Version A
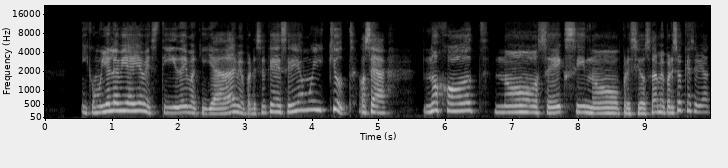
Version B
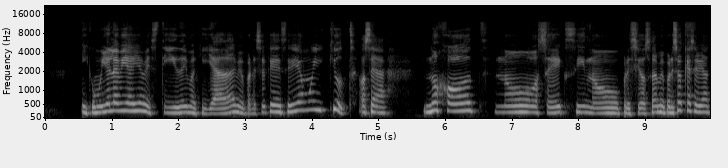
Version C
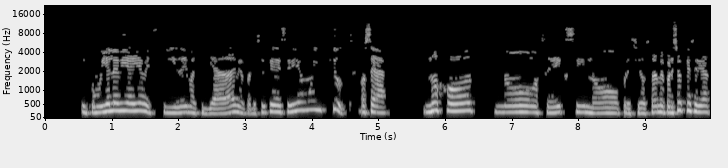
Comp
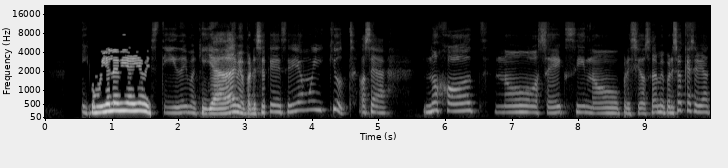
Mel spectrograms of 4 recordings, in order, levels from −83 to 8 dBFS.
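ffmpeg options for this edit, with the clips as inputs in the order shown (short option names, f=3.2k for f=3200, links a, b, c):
-filter_complex "[1:a]asplit=3[a][b][c];[a]atrim=end=0.672[d];[2:a]atrim=start=0.668:end=1.592[e];[b]atrim=start=1.588:end=2.322[f];[0:a]atrim=start=2.318:end=3.302[g];[c]atrim=start=3.298[h];[d][e]acrossfade=d=0.004:c1=hsin:c2=hsin[i];[i][f]acrossfade=d=0.004:c1=hsin:c2=hsin[j];[j][g]acrossfade=d=0.004:c1=hsin:c2=hsin[k];[k][h]acrossfade=d=0.004:c1=hsin:c2=hsin"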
